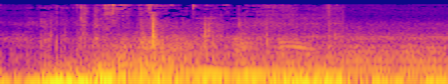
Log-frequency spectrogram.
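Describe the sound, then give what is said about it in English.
The engine of Debunka's car starts up on a rainy day and settles into a steady low rumble, with a few brief clicks and rattles near the start. “So I went out and I got in Debunka's car, figuring out how to turn the car on.”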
